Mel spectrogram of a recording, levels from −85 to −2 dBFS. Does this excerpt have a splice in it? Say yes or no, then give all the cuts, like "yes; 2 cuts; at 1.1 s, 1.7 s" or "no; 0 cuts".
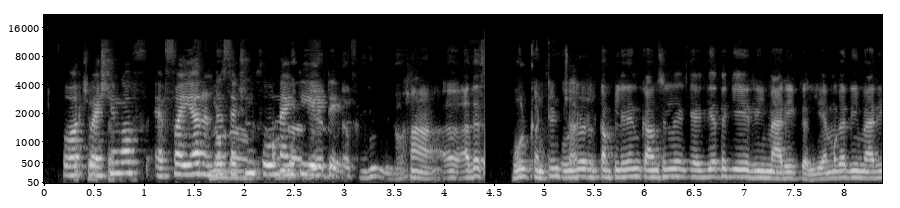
yes; 1 cut; at 4.4 s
